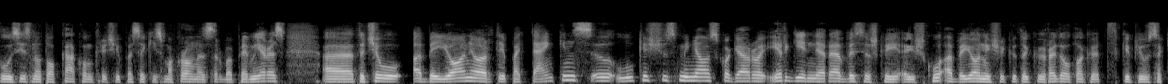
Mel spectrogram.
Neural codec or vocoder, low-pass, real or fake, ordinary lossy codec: codec, 16 kHz, 1 kbps, X-Codec, WavLM features, trained on Multilingual LibriSpeech; 7.2 kHz; fake; AAC, 32 kbps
